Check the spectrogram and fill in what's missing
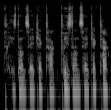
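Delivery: very soft, low inner plea; silent pleading. Retold or imitated. Nervous date praying inwardly, very soft and low. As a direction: murmur the prayer under your breath. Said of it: "And I'm like".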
